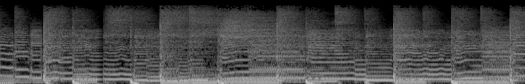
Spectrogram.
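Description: At 0.97 s a burst of packet loss sets in and lasts until about 1.06 s. Several consecutive packets never arrived in time, so the receiver stretched the last sound it had across roughly 60 ms, fading it as the gap went on. Playback then resumes about 60 ms further on, with that stretch lost. A plain dropout would fall to silence, and a single lost packet would be too short to hear as a held sound.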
